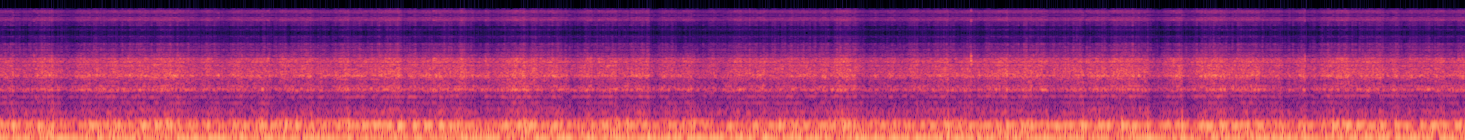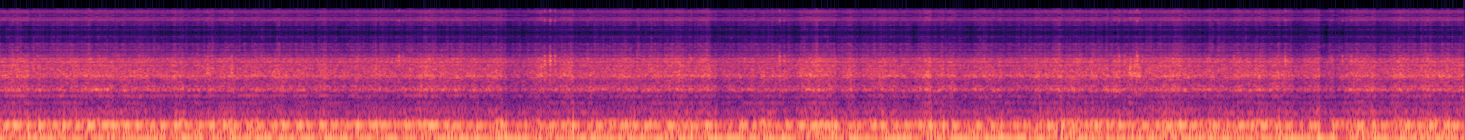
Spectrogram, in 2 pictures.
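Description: Steady rumble of wind buffeting and road noise on a GoPro action camera riding along on a moving bicycle.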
